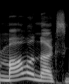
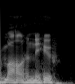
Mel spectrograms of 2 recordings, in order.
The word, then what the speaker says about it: Molyneux: said was true that Peter maluck guy lied Peter molu and eventually later we learned how to pronounce his name correctly and learned that he made other games too so that was my intro to Peter molanu yeah I um I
